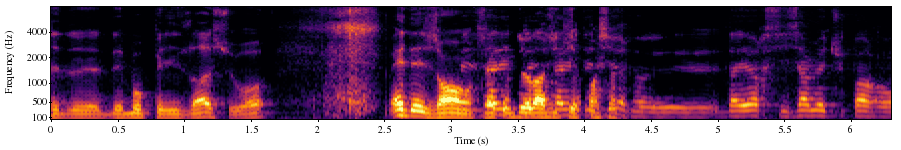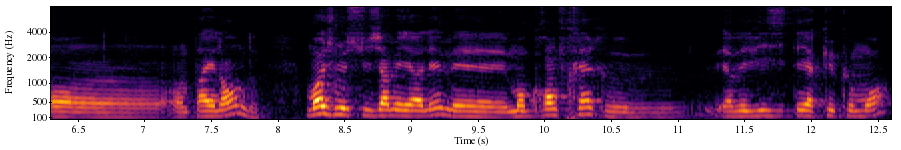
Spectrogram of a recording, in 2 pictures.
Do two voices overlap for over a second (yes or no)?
yes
